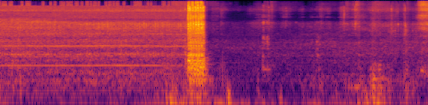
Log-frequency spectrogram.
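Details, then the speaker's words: Renault Clio with a retrofitted original-style electric sunroof on the factory pre-wired harness: small motor whirs steadily, then one loud clack as the plate jumps; a known defect, said to be fixed by adding a soda bottle cap. "Le bruit, c'est normal, c'est la plaque qui saute. Ouais. C'est une maladie, mais on met un bouchon de soda et ça fait le taf."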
